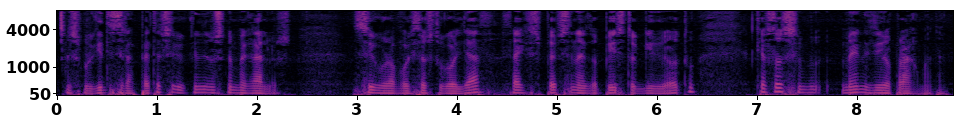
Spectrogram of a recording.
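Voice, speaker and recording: Man, very deep voice, storybook narration, steady and dramatic. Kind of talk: reading a children's adventure story aloud.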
